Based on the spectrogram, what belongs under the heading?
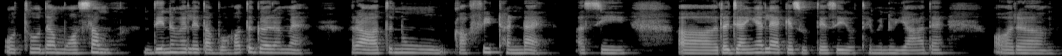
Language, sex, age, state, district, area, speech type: Punjabi, female, 30-45, Punjab, Amritsar, urban, spontaneous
